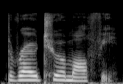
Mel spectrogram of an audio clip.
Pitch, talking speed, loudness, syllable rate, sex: 190 Hz, 195 wpm, -15 LUFS, 5.7 syllables/s, female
